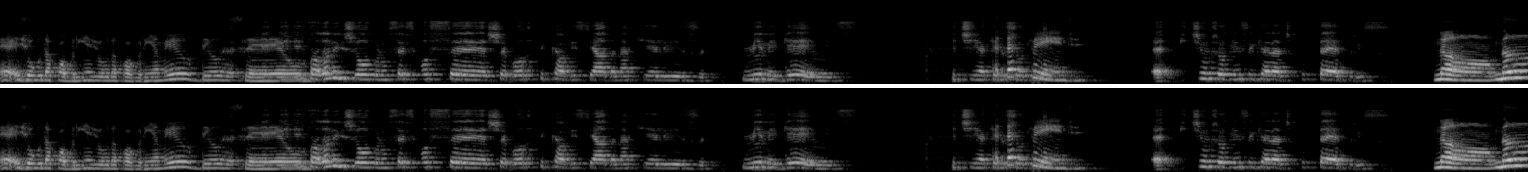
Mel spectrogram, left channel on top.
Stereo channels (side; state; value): both; identical; correlation 1.00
